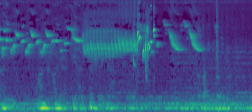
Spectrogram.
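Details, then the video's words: Goldfinch in full song: rapid high twittering notes lead into a long buzzy trill, then a few downslurred liquid whistles, with a constant low background hum. "The elegant migratory goldfinch sings the most beautiful singing"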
